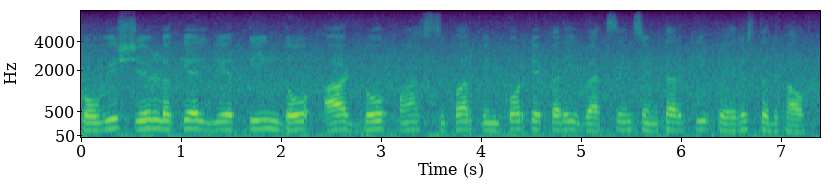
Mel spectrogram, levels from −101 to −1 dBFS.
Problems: constant background noise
